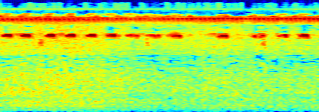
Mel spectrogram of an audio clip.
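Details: Crickets chirping on a windy day: a steady train of short, high, pulsed chirps repeating several times a second over a broad rushing wind noise.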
